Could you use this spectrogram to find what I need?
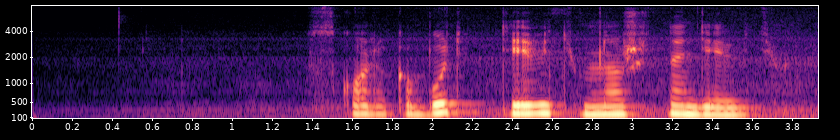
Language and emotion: Russian, neutral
